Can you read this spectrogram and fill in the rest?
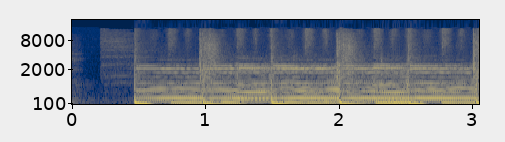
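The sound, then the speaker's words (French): A pop song, the first single from a 2016 album, kicks in after a brief quiet lead-in, loud and full, with punchy drum hits on a steady beat under sustained synth chords and bright harmonic layers. “la chanson, qui était une bonne chanson, la preuve, on va l'écouter dans quelques secondes sur RTL”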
